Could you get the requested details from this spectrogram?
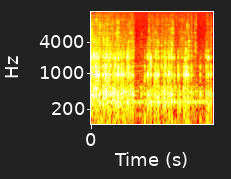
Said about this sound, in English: No one wants to hear you slurping on your drink over there.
